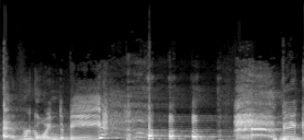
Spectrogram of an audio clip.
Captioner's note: laughs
